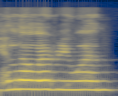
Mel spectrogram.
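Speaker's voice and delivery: high, squeaky voice for the dog; dog's voice. Pretend. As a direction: speak for the dog in a tiny voice. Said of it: "תגידי".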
